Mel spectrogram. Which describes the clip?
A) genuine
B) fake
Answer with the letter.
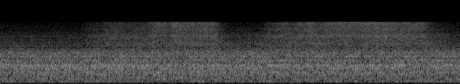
A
